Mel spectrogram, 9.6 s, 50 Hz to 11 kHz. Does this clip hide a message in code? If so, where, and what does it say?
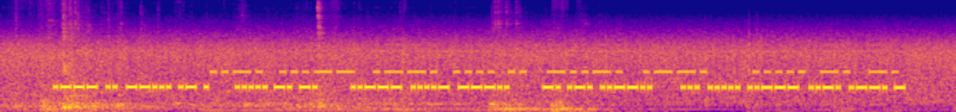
Yes: Morse code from 0.5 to 9.1 s, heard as two keyed tones, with radio static and the noise inside a lift. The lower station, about 35 wpm, 790 Hz: JI7AE 5NN 248 NR? S52FPT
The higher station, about 21 wpm, 1270 Hz: F3PHI/P 5NN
